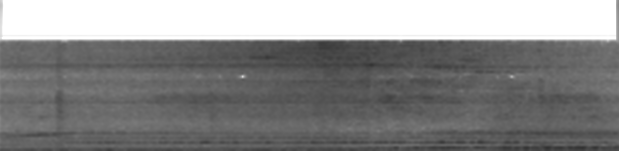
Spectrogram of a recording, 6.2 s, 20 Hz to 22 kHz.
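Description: Kintetsu 9020-series electric train pulling away and picking up speed past the platform. A whine from its inverter-driven motors climbs over the first second and then holds, and a lower tone rises near the end, all over a steady rumble of wheels on the rails.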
